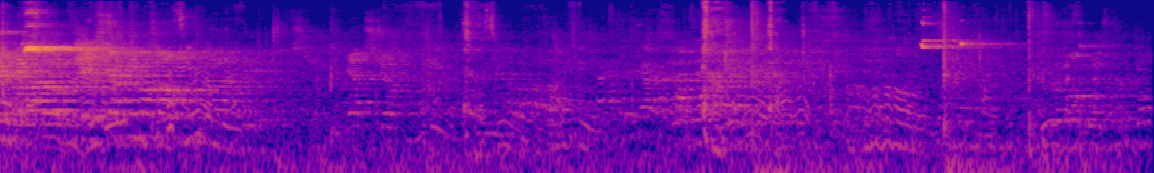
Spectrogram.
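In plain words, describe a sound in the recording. Young men call out to each other in an echoing gym.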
